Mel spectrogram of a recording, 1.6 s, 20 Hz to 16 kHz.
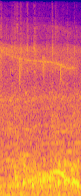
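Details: Punjabi Malwai pigeon, a domestic breed from Canning, South 24 Parganas, West Bengal, India, giving a faint low coo that rises then falls over about half a second near the end, with soft background hiss.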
